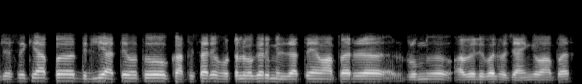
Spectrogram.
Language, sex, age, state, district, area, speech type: Hindi, male, 30-45, Madhya Pradesh, Betul, rural, conversation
